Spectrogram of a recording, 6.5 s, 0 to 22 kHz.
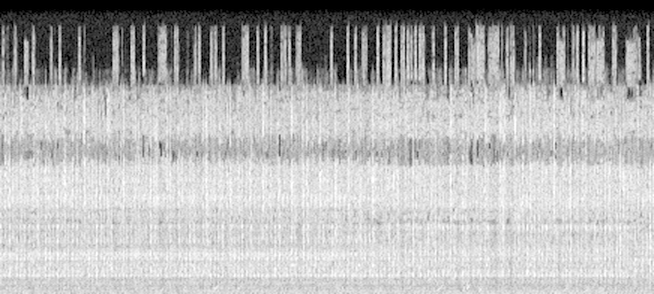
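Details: Tohatsu 18hp two-stroke outboard idling: rough buzz with sharp, uneven engine knocks. Engine suspected blown.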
